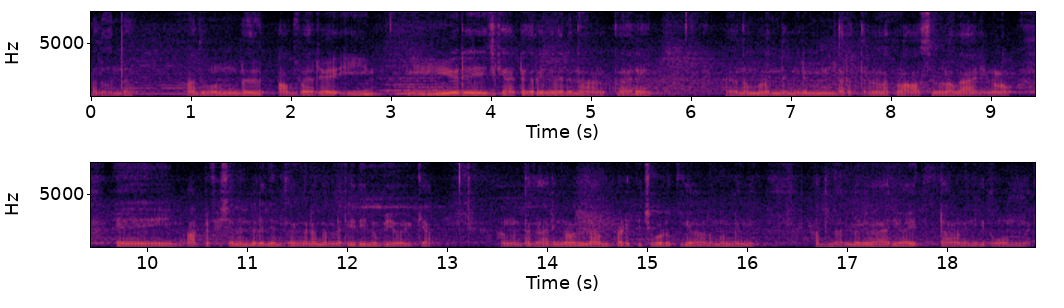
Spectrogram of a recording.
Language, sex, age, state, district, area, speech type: Malayalam, male, 18-30, Kerala, Idukki, rural, spontaneous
